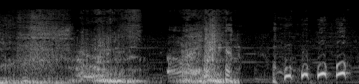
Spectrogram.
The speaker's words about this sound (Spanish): ¡Es verdad! ¡Hay un tigre en el baño!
